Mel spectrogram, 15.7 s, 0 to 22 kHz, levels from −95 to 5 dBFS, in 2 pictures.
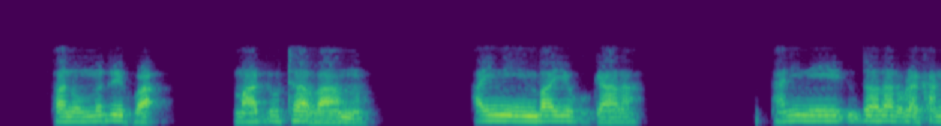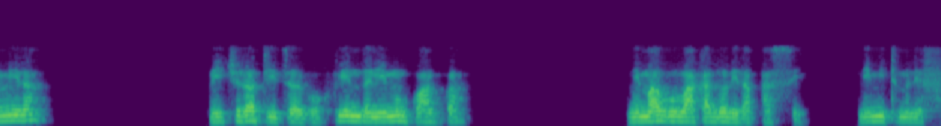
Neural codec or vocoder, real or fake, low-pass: codec, 16 kHz, 0.4 kbps, LongCat-Audio-Codec; fake; 5.4 kHz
